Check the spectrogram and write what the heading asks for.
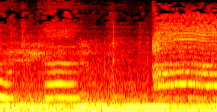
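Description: A pop song with a sung melody gliding up and down over a steady bass.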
